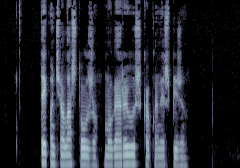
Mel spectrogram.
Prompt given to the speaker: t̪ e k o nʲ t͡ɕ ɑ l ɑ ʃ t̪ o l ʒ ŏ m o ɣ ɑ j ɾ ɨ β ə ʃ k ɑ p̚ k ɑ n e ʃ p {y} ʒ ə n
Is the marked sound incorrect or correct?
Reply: incorrect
